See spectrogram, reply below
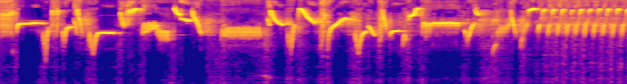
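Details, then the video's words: Saffron finch calling its companion: varied high chirps and sharp downslurs, a steady buzzy note near two seconds, ending in a rapid even trill. "O SOM DE UM CANÁRIO CHAMANDO SEU AMIGO"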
